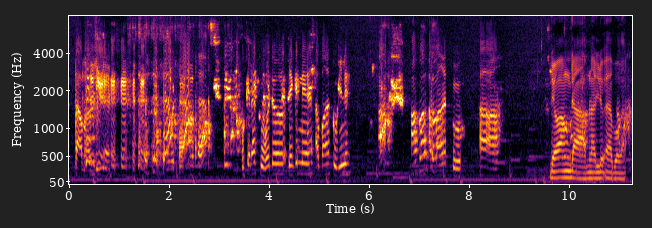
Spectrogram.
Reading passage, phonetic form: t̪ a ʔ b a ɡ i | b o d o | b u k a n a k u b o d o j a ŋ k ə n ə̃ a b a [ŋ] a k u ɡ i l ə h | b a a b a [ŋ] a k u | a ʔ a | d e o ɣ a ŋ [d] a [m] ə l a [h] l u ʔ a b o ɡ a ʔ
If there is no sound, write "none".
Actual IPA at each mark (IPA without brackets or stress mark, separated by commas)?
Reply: ŋ, ŋ, d, m, none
